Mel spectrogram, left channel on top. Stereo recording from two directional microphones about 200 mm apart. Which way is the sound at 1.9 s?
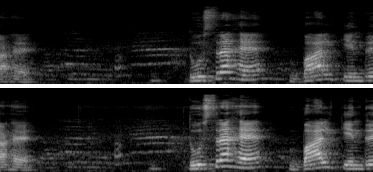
40° right (ahead or behind).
